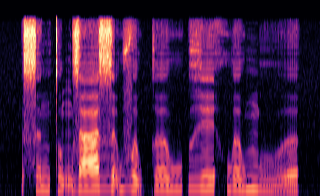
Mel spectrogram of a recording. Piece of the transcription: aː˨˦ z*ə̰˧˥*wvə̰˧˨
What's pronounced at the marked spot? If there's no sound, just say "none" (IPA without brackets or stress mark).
ə̰˧˥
